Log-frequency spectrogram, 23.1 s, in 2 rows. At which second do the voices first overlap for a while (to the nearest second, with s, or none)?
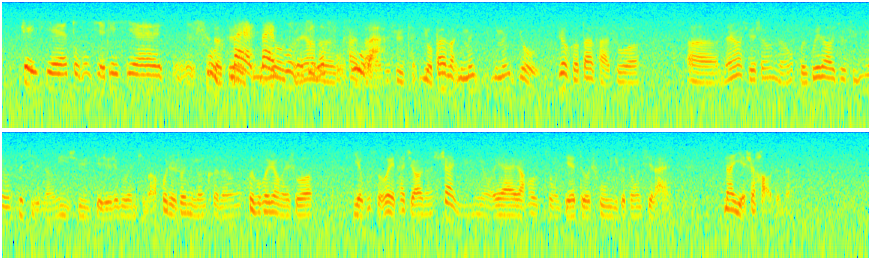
3 s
